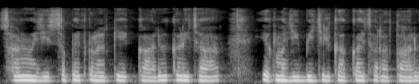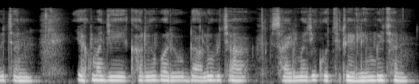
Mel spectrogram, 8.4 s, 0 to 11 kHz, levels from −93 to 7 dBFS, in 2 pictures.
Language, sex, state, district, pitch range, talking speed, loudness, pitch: Garhwali, male, Uttarakhand, Tehri Garhwal, 150-165 Hz, 250 wpm, -16 LUFS, 160 Hz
